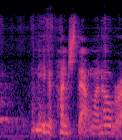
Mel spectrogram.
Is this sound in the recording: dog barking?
yes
